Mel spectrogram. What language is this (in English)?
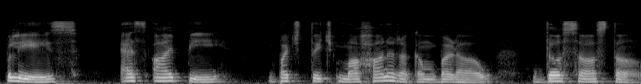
Kashmiri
